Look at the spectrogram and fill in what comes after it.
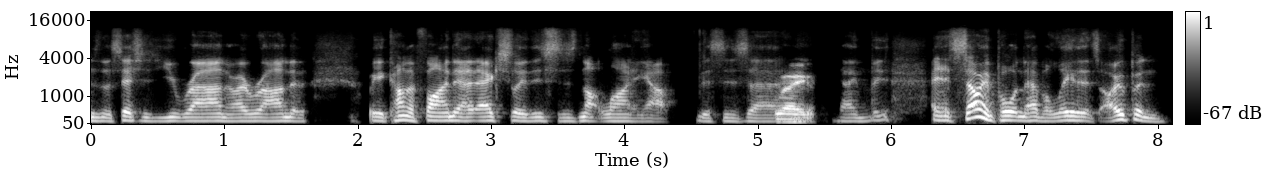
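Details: Adult male speaker; typical speech.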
